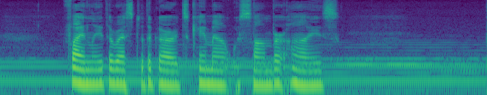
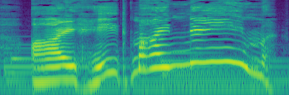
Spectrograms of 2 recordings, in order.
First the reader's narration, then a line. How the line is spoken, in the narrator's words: Persephone yelled at the top of her lungs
